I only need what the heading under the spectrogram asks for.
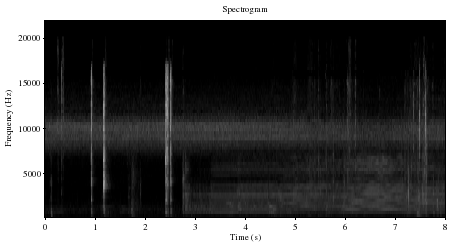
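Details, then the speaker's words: Washing machine on soak mode with the timer running: a few clicks, then a steady electric hum drones on unchanged as the water/drain pump keeps running when it should have stopped. "Okay, that's the water pump still going."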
